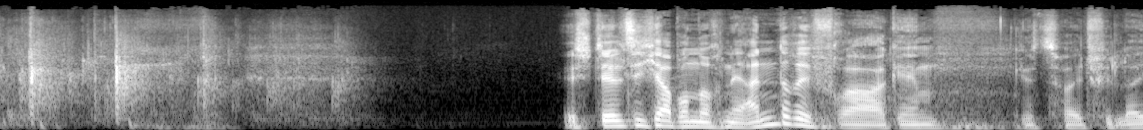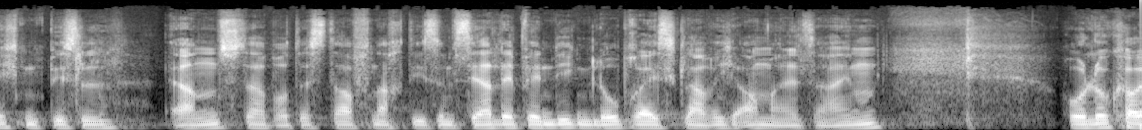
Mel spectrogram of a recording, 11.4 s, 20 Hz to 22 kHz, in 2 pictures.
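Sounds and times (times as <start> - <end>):
audience applause: 0.0 - 1.9
sharp claps: 0.0 - 1.9
speech: 2.8 - 11.4.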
